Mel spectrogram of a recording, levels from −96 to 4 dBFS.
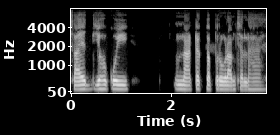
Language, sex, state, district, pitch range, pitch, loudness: Hindi, male, Bihar, Kishanganj, 140-155 Hz, 145 Hz, -16 LUFS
